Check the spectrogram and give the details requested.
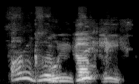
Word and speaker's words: Unglaublich: How do you pronounce that? Unglaublich.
